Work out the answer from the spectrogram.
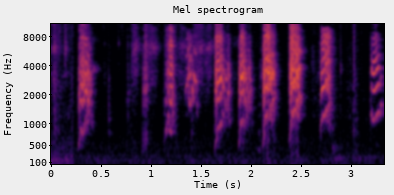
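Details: Quaker parrot at home copying budgerigar sounds, recorded by chance: rapid series of about a dozen harsh, scratchy squawks, roughly four per second, ending in a warbled wavering note.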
